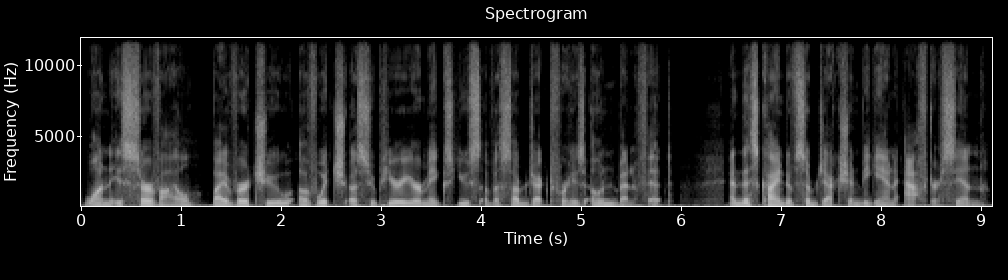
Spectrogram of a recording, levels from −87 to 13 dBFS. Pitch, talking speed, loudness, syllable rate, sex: 95 Hz, 170 wpm, -22 LUFS, 5.0 syllables/s, male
